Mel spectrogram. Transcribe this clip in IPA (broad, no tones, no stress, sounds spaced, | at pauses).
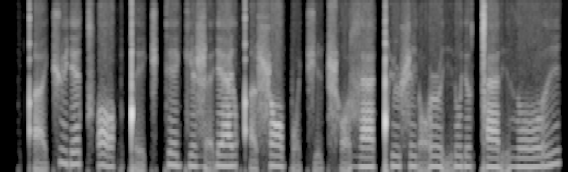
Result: qʼ ɛ̰ t͡ʃ y ɾʲ ɛ t͡sʼ ɔ | ǃ ḛ t͡ʃ k e kʲ e ʐ ɛ̰ ɾʲ æ lʲ qʼ ɛ̰ ʂ ɔ p ɔ̰ t͡ʃ ḭ ʈ͡ʂʰ ɔ̰ z æ ǃʰ y ʂ i ɾ ɔ̰ ɹ ḭ ɾ u ɾʲ o ǀ æ ɾ ḭ ð o i̯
